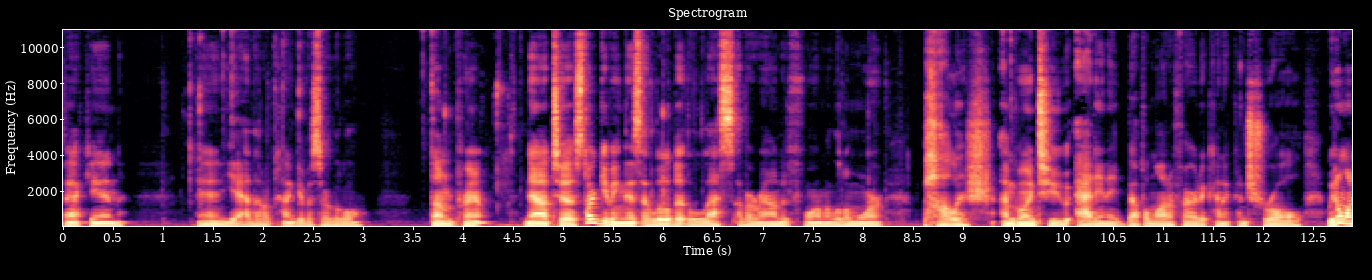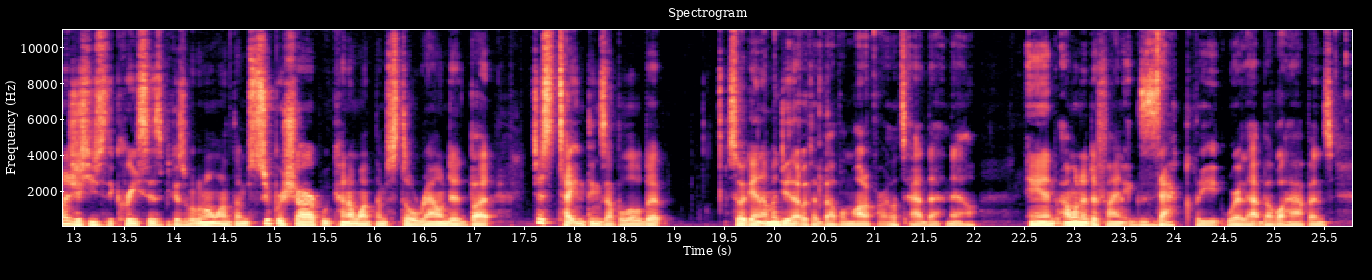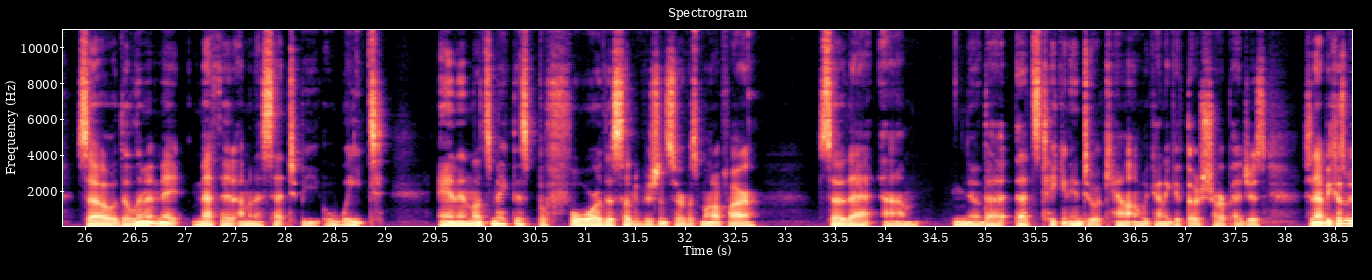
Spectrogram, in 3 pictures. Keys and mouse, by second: 1.2 3, 1.9 middle click, 2.1 g, 2.3 z, 3.5 click, 3.9 shift+middle click, 4.3 Tab, 4.5 middle click, 5.2 middle click, 6.0 shift+middle click, 6.3-7.7 middle drag, 8.1 shift+middle click, 19.8-20.9 drag, 25.5-28.8 drag, 30.3-32.6 drag.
